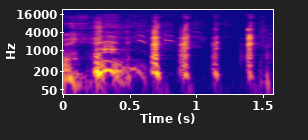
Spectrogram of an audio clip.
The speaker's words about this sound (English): I'm debating how much of the sniffling I'm going to edit out of this episode versus just letting it be.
